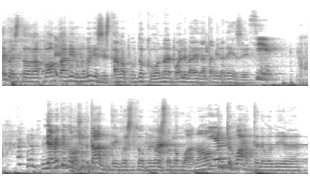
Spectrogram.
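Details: Adult speaker; no speech disorder.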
